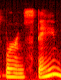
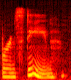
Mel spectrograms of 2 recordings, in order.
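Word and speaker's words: Berenstain: know, suddenly now it's these Burn Stain bears when they remember that you'd pronounce it Bernstein, which was e i n previously.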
